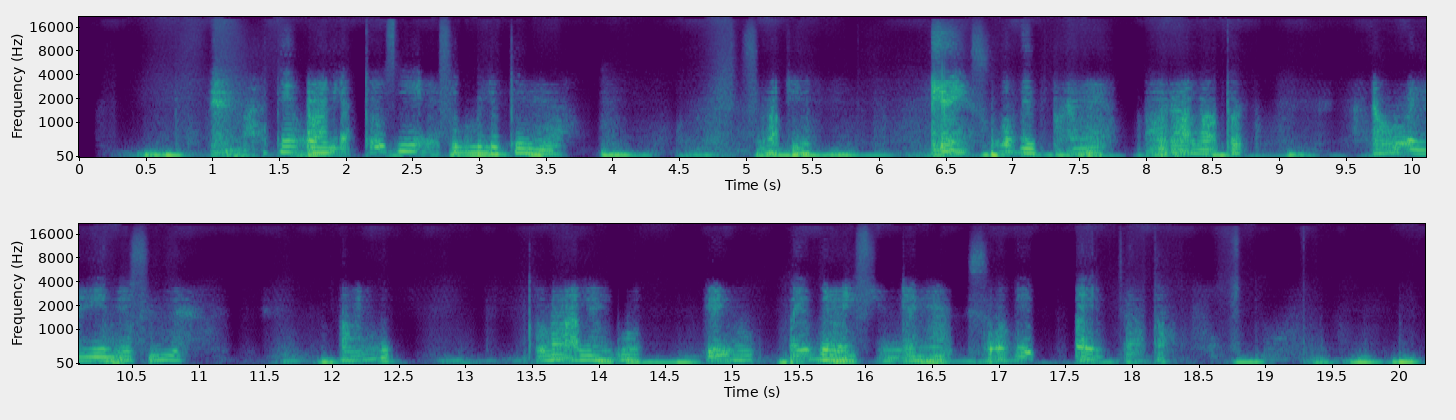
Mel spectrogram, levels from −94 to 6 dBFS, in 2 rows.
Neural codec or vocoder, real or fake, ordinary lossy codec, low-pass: codec, 44.1 kHz, 0.9 kbps, DAC; fake; none; none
